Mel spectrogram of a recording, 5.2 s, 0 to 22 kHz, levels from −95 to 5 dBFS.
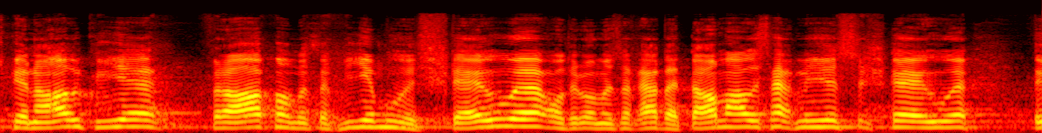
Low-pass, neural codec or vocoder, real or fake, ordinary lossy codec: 14.4 kHz; codec, 44.1 kHz, 3.4 kbps, Pupu-Codec; fake; none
